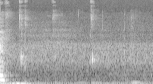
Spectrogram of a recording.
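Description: A few faint computer mouse clicks over quiet room tone, as nodes are wired up in the software.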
